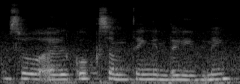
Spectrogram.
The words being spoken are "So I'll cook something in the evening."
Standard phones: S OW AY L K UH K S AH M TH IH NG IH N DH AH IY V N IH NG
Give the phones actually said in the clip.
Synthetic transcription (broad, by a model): S OW AY L K UH K S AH M T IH NG IH N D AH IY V N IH NG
